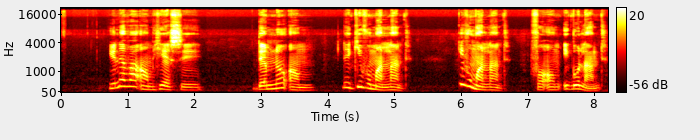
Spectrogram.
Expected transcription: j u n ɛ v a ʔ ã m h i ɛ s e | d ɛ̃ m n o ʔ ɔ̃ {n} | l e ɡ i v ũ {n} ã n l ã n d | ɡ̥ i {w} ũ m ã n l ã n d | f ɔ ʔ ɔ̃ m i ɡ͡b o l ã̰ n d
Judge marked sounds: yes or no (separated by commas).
no, no, no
